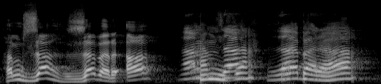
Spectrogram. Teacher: حمزہ جو ہوتا ہے نا وہ تھوڑا سا جھٹکے سے پڑھا جاتا ہے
